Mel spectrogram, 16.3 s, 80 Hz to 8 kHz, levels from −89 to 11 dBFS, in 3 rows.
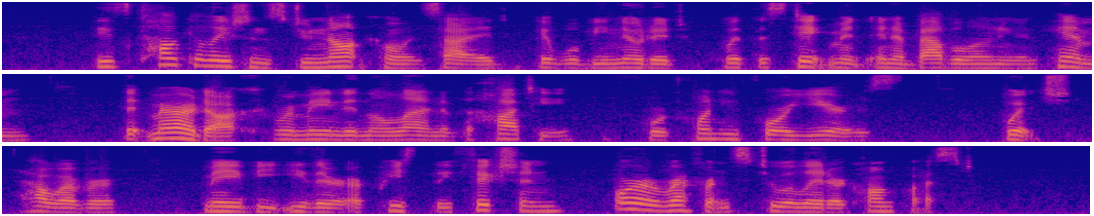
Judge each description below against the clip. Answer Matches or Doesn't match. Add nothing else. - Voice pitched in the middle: Matches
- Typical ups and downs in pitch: Matches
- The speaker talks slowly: Doesn't match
